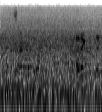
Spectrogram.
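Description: A middle-aged man laughs close by.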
